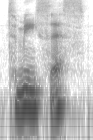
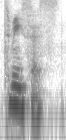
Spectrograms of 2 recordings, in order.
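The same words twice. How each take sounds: First: The word is said slowly, syllable by syllable. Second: The word is said quickly, syllables run together. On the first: "the way I remember to pronounce it is Temesis because of to me to you" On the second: "if you say it fast enough, it's Temesis"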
